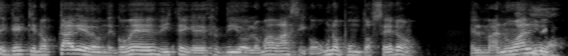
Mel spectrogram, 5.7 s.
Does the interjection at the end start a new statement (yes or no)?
no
